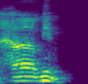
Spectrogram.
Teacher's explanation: Ha kita tidak baca panjang 6 harokat, tetapi hanya 2 harokat. Sedangkan mimnya kita panjangkan 6 harokat.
